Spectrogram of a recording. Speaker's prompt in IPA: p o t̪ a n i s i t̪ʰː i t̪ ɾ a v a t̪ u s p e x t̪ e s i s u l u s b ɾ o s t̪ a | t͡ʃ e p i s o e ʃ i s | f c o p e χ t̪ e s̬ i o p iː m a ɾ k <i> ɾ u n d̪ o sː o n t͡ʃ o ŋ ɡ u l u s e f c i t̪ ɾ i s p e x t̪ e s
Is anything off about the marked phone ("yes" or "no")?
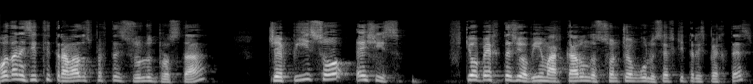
yes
